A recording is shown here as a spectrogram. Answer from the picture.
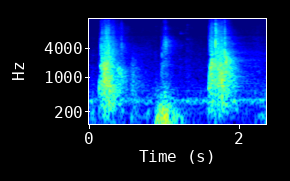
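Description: An audience is doing a stomp–clap rhythm, feet stomping on the floor and hands clapping in unison in turn, one beat about every 0.7 s. A clap comes near the start, a stomp about a second in, and another clap near the end.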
